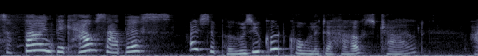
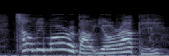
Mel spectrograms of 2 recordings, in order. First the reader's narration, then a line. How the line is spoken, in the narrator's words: Columbine said excitedly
